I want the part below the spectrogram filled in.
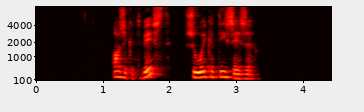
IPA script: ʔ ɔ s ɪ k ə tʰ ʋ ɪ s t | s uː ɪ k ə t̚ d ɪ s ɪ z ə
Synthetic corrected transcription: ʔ ɔ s ɪ k ə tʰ ʋ ɪ s t | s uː ɪ k ə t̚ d i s ɪ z ə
